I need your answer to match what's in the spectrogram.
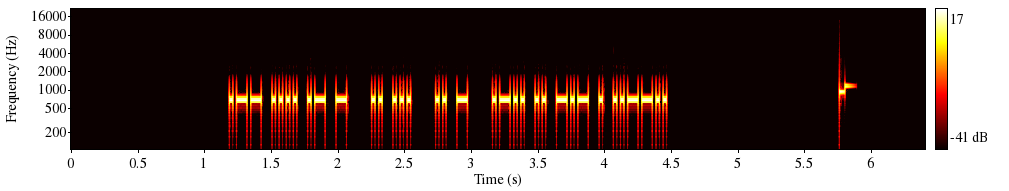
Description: Morse code, heard as a keyed tone, about 44 wpm, 700 Hz. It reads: WHAT IS IT LIKE?
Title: Sentences from Top 100 Words 45wpm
